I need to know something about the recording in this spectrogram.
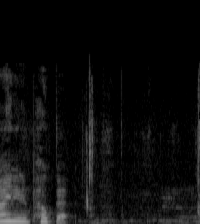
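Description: A finger presses into soft slime.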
